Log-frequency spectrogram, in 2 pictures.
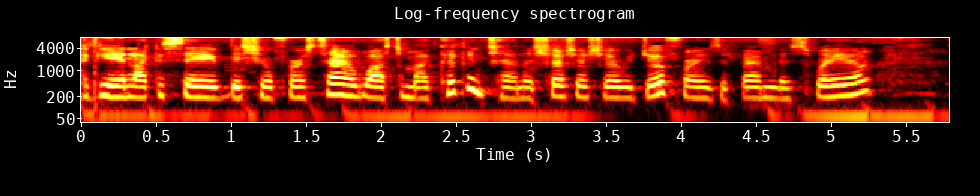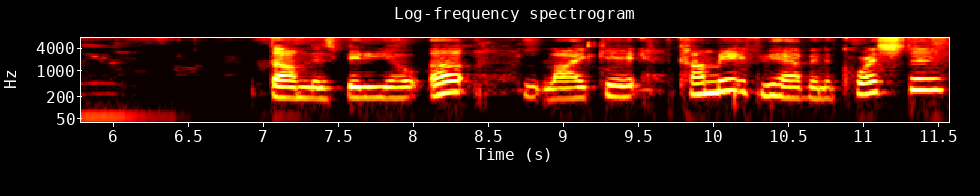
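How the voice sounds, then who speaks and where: A woman speaks in a dark, mellow tone at a moderate pace. Her pitch varies in an ordinary way. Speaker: home cooking channel host. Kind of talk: casual vlog chat. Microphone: phone near.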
